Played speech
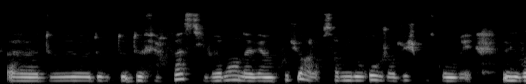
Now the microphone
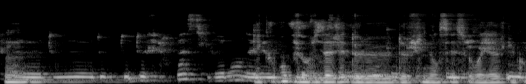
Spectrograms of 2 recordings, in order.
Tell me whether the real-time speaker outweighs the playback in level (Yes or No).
Yes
